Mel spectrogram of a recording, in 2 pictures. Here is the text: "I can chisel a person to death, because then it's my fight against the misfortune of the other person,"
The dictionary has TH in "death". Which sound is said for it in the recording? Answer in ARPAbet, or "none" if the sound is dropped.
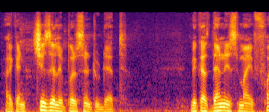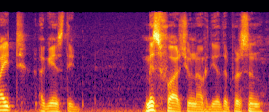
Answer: T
